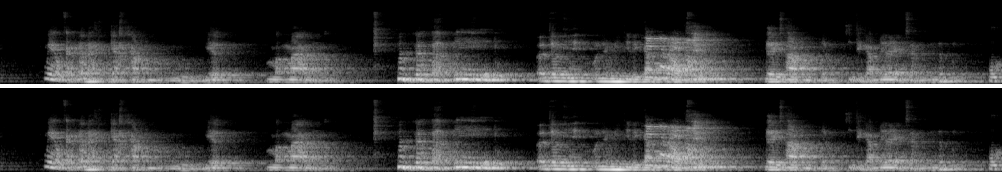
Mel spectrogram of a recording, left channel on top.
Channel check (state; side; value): identical; both; correlation 1.00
